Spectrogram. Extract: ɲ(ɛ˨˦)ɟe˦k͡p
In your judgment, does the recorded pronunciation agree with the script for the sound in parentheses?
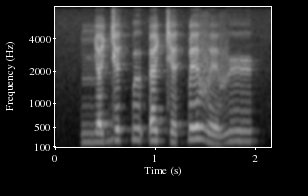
yes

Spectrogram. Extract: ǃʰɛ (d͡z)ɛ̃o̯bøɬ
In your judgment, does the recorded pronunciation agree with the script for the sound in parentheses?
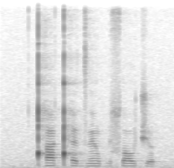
yes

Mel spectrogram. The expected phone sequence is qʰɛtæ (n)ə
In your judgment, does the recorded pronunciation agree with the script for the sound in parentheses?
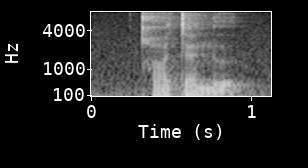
yes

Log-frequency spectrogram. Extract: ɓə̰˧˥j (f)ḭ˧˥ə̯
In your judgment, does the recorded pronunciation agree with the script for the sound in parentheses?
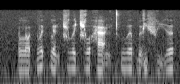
yes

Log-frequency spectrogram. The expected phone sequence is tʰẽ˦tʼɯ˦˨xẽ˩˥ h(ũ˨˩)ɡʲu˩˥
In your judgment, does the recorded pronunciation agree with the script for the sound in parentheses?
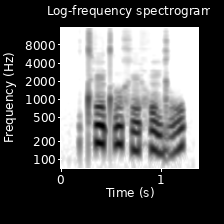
yes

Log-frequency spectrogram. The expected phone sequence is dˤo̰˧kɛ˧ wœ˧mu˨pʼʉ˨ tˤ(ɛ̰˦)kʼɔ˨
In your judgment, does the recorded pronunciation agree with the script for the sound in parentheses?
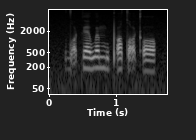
yes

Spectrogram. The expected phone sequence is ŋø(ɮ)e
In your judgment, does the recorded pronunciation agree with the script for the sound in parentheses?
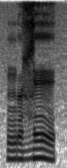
yes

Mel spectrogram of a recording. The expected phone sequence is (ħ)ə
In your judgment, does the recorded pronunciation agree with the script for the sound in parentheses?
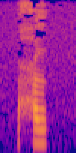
yes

